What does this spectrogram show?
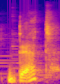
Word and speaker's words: debt: Debt has a B which does absolutely nothing.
